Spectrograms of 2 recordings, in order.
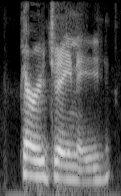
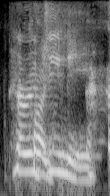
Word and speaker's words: Perugini: Michelle Perugini. Did I pronounce that correctly? – Perugini. – Perugini. Thank you.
